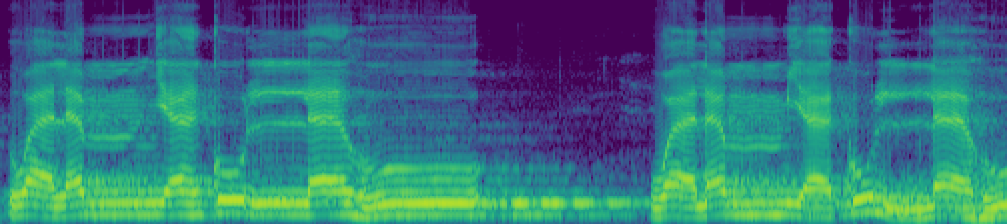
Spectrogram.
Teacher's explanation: এই পেশওয়ালা কাফটি তাসদিদওয়ালা লামকে ধরবে, মাঝখানে জজমওয়ালা নুন বাদ পড়ে যাবে। ওয়ালাম ইয়াকুল, লাম জবর লা, হা উল্টা পেশ হু, হার উপরে উল্টা পেশ আছে তাই ঠোঁট গোল করে এই হাকে এক আলিফ টেনে পড়ব। · হার উপরে উল্টা পেশ আছে তাই ঠোঁট গোল করে এই হাকে এক আলিফ টেনে পড়ব। দেখুন ওয়ালাম ইয়াকুল লাহু, ওয়ালাম ইয়াকুল লাহু, কাফ পেশ কু, ফা পেশ ফু, কুফু, ওয়াও আলিফ দুই জবর ওয়ান, কুফুয়ান, হামজা জবর আ, হা জবর হা, আহা, দাল দুই পেশ দুন, আহাদুন, দালকে ওয়াকফের ক্ষেত্রে সাকিন করে ফেলবো।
